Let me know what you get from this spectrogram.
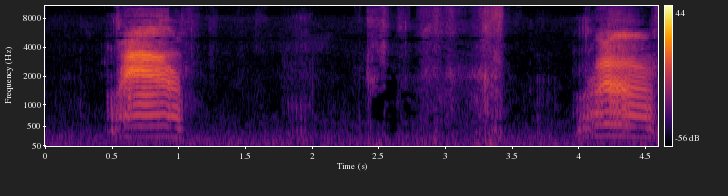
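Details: Pet cat meowing twice, each a drawn-out, rising then falling harmonic meow about half a second long, separated by a quiet gap with faint rustling.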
